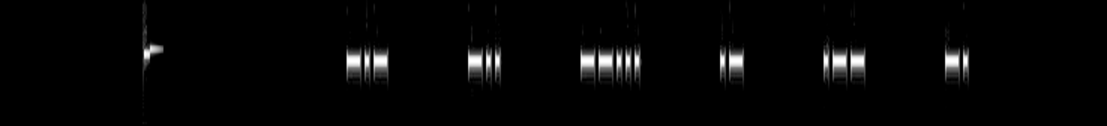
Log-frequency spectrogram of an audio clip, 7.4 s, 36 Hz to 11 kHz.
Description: Morse code, heard as a keyed tone, about 40 wpm, spaced as for 14 wpm, 700 Hz. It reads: KD7AWN
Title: USA Call Signs - 6 Characters - 6x Character Spacing - 40wpm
